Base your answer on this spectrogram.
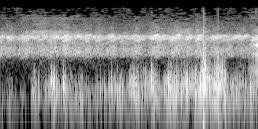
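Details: Night-time chorus of frogs, quieter than on other nights; rapid low croaks repeat in clusters of short pulses over a constant high drone, with a sharper burst near the end.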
